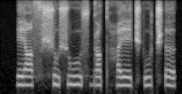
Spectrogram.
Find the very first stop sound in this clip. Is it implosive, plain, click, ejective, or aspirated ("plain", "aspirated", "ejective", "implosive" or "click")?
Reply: plain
